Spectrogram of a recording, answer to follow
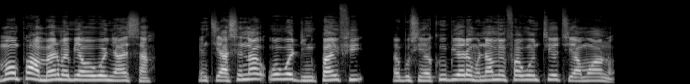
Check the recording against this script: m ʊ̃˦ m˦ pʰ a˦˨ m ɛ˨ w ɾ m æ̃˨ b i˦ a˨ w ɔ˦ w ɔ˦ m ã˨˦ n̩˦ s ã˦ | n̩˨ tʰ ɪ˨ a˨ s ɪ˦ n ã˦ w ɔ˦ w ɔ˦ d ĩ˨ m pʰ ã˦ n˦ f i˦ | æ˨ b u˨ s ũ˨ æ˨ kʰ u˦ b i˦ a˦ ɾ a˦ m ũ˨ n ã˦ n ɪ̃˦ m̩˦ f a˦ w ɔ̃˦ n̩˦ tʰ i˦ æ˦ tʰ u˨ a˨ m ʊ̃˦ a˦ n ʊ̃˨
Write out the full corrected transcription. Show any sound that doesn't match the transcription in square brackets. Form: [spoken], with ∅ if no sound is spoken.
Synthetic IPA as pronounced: m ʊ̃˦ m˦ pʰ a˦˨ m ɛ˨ [∅] ɾ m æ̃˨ b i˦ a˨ w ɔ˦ w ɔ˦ [ɲ] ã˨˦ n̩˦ s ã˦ | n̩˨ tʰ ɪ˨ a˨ s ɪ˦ n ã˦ w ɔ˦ w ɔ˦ d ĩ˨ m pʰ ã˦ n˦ f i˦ | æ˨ b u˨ s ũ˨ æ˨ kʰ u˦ b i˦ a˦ ɾ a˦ m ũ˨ n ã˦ [m] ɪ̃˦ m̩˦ f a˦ w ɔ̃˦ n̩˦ tʰ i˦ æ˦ tʰ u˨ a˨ m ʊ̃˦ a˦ n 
